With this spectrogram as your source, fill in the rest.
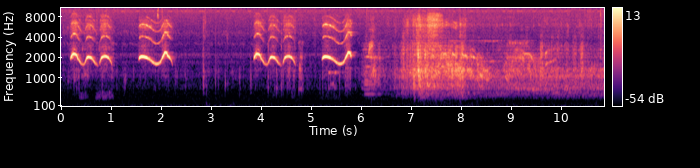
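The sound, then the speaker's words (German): Four short, warbling whistles with a wavering, trill-like pitch, clear, coming in two pairs, followed by a stretch of noisy, rustling background sound. “Ich pfeif mal.”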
